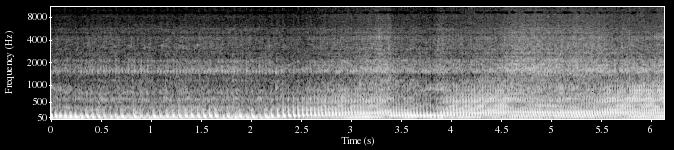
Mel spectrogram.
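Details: Honda Vario scooter with AHM Malaysia exhaust, previously noisy, after replacing the muffler glasswool packing; revs from a choppy idle into a smooth, deep, rounded drone with no rasp or rattle, healthy.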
